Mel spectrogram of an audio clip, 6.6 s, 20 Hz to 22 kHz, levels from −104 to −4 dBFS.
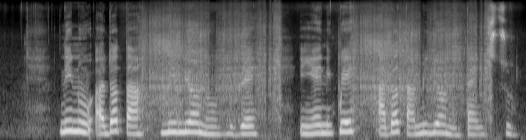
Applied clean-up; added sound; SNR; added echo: none; Tearing; 12 dB; none.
